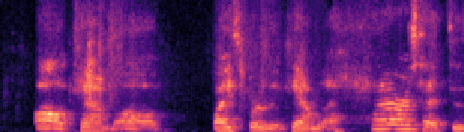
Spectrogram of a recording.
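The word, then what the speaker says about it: Kamala Harris: handshake but she told him her name and pronounced it the way it's supposed to I'm camela Harris to know let's go let let me get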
